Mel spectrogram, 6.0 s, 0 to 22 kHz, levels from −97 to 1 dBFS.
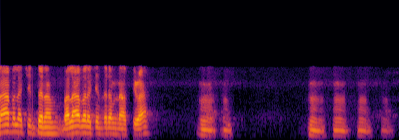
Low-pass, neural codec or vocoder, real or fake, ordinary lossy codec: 3.6 kHz; none; real; AAC, 32 kbps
